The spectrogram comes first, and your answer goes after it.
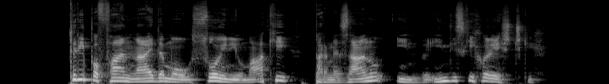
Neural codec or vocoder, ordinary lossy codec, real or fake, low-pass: none; none; real; none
